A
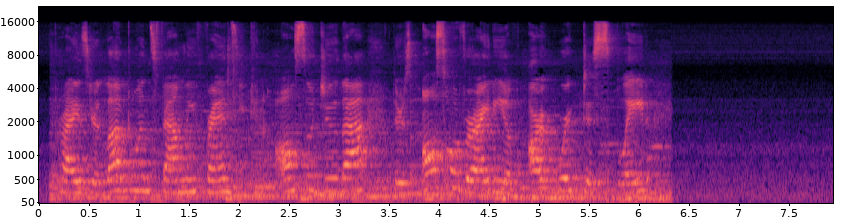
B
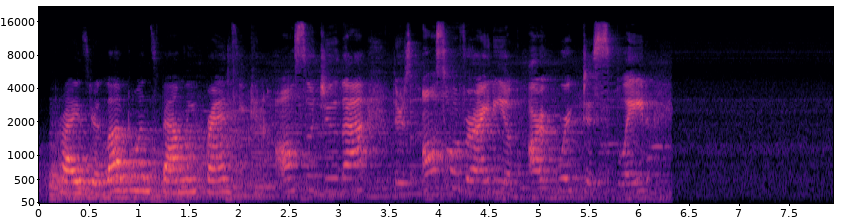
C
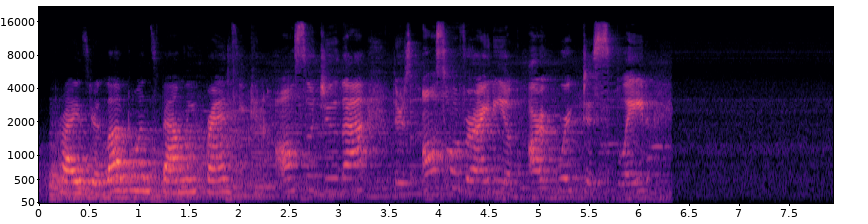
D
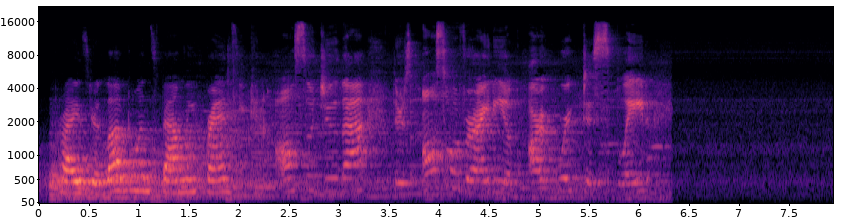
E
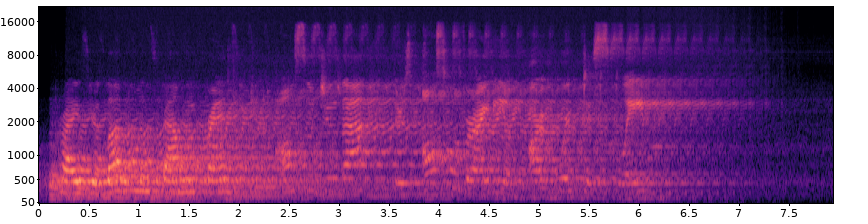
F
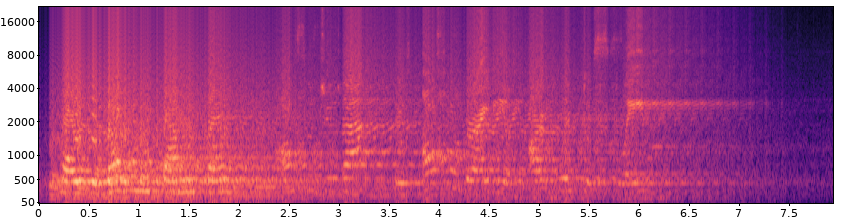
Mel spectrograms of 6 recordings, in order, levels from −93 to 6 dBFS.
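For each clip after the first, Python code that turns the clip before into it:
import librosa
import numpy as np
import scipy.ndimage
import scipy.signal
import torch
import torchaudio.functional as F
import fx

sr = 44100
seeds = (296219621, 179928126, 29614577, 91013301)

y1 = fx.filter_sweep_bandpass(x, sr, from_hz=670.0, to_hz=3600.0, start_s=1.19, end_s=2.65, q=0.94)
y1 = F.gain(torch.from_numpy(y1), -3.0).numpy()
y2 = y1
y3 = fx.peak_eq(y2, sr, hz=430.0, db=7.0, octaves=0.56)
y4 = fx.echo_crushed(y3, sr, ms=160, feedback_pct=80, bits=9, wet_db=-9.5)
y4 = F.gain(torch.from_numpy(y4), 3.5).numpy()
y5 = fx.halfwave_hold(y4, sr)
y5 = F.gain(torch.from_numpy(y5), 6.5).numpy()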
